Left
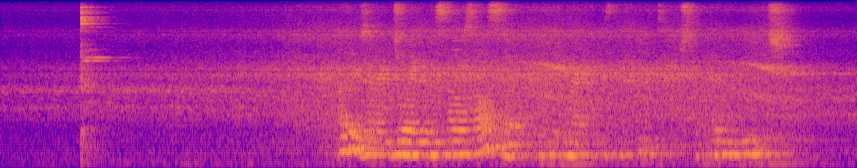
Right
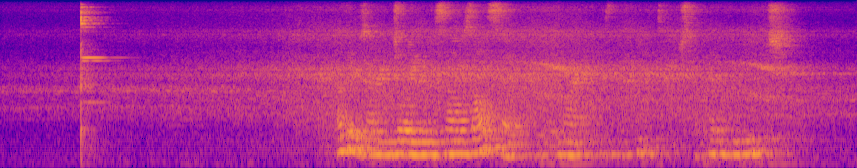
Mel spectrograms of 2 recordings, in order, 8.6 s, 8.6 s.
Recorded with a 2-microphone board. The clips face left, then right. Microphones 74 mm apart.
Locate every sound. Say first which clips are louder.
0.8 s tapping: right 6 dB; 80° right, 0.8 m
3.4 s a woman speaking: right 1 dB; 70° right (ahead or behind), 4 m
